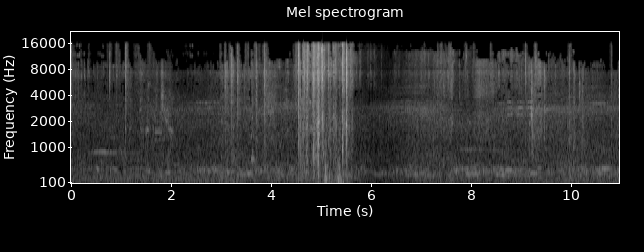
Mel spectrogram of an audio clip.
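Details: Racing pigeons giving low, rolling coos that overlap in a steady murmur, with a loud burst of broadband clattering, like wing flaps, near the middle.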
